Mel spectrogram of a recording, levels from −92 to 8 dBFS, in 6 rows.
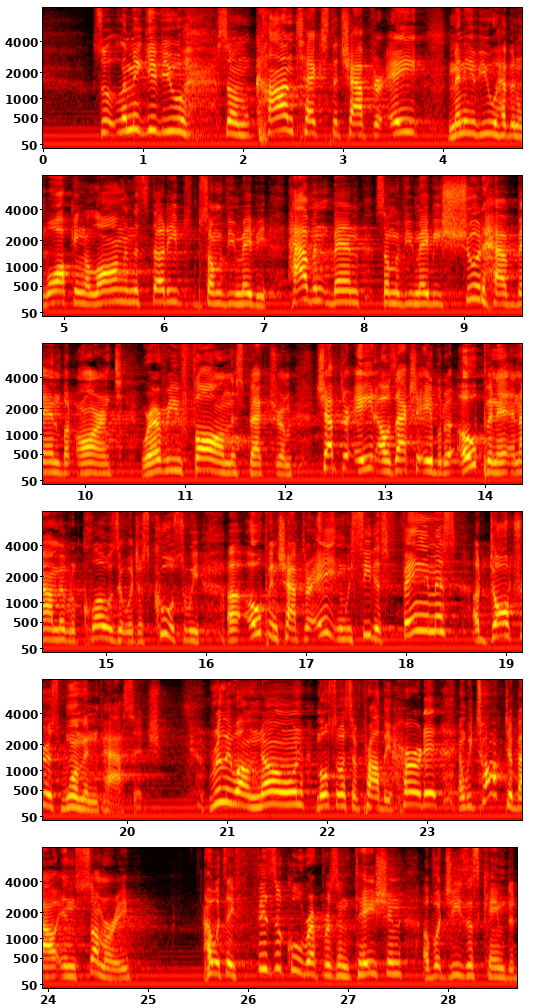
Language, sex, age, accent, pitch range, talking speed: English, male, 20-39, American, 160-220 Hz, 210 wpm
